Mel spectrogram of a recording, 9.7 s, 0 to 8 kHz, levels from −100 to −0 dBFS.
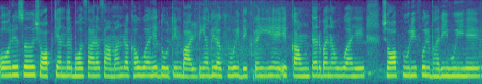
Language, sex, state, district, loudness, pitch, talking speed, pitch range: Hindi, female, Odisha, Nuapada, -17 LUFS, 215 Hz, 195 wpm, 215-225 Hz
